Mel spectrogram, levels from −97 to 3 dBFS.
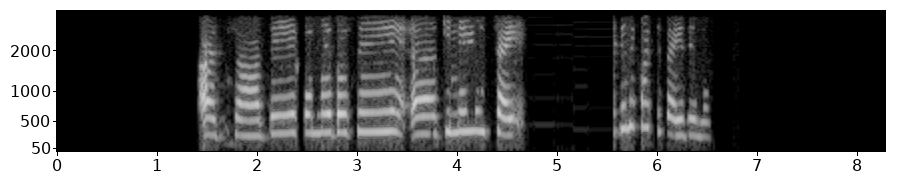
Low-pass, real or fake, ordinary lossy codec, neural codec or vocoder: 3.6 kHz; real; none; none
